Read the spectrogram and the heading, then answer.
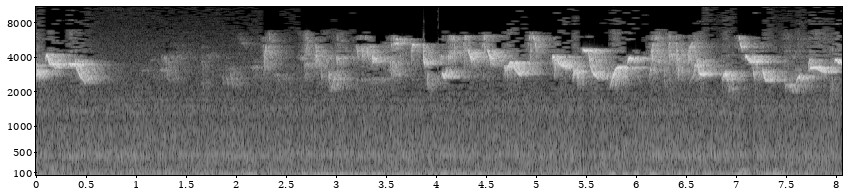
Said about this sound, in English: This is your black cap. Nice and fluty, lovely song. Very much a garden bird. Still around the orchard more than anywhere.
